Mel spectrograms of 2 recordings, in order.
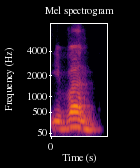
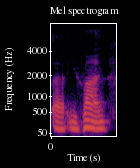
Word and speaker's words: Ivan: When I'm in Europe or in Swahili land, it's Ivan. The English call me Ivan. Good. I'll adopt the Swahili's own pronunciation, which is Ivan.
